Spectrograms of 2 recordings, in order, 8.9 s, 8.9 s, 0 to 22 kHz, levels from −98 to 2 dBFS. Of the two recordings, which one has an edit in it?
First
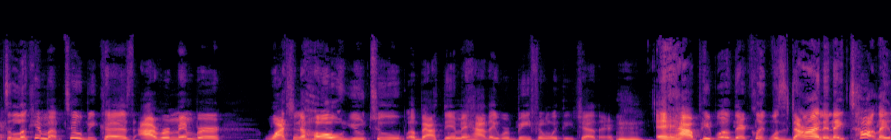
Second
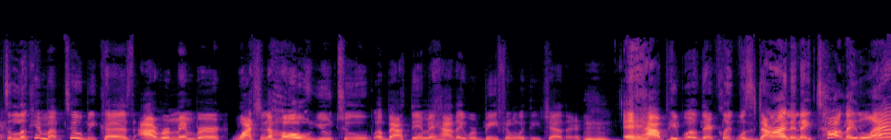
second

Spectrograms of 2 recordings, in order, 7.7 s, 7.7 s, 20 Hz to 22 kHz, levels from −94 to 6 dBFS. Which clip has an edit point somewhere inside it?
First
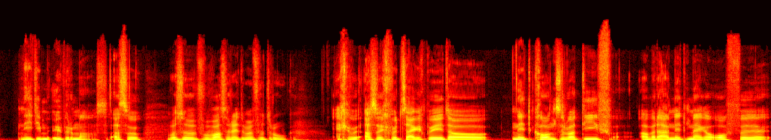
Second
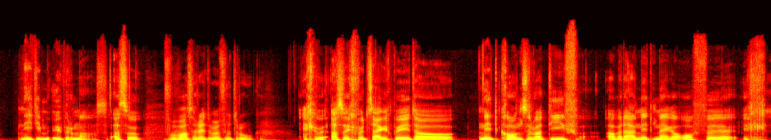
second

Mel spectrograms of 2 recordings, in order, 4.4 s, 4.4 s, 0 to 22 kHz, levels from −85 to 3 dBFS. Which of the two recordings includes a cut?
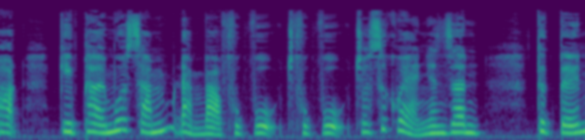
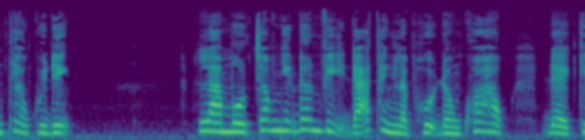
first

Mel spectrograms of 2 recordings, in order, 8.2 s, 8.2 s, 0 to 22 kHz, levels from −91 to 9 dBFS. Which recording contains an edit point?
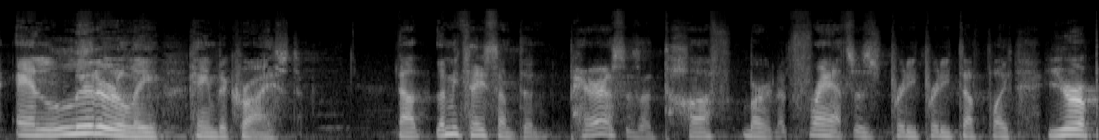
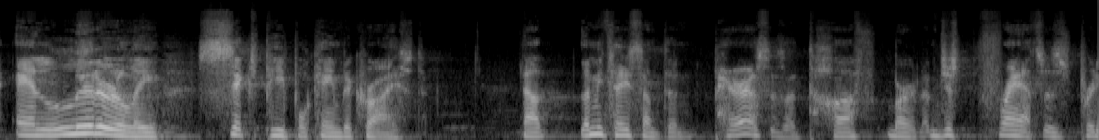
first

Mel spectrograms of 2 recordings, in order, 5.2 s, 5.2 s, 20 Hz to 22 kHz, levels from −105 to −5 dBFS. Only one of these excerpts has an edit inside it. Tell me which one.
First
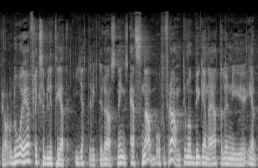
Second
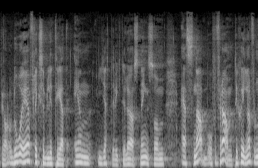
first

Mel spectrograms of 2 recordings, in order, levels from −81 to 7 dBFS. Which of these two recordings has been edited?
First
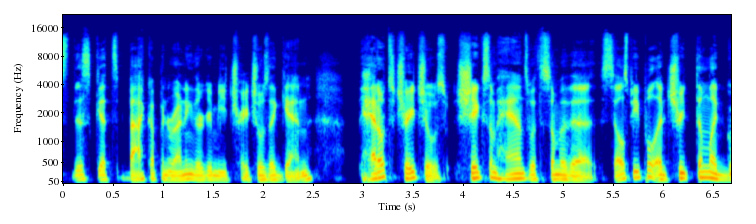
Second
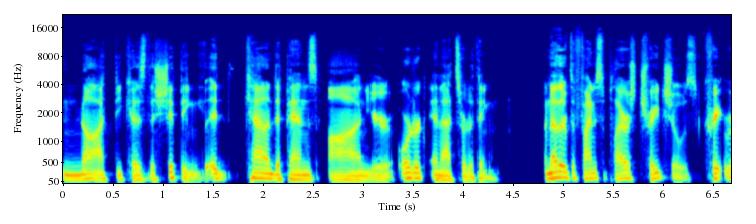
second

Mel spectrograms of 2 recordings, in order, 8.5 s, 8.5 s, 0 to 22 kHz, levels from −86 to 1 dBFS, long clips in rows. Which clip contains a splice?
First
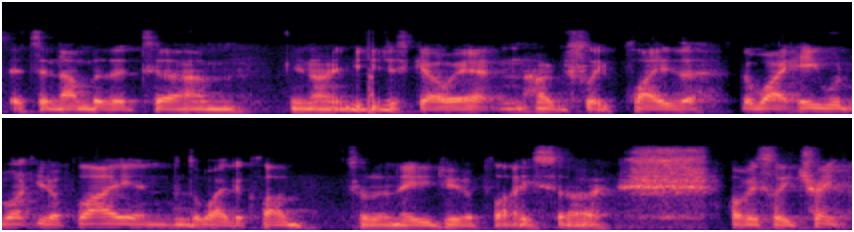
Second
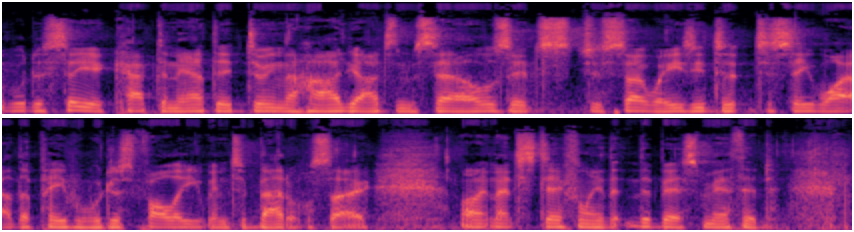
first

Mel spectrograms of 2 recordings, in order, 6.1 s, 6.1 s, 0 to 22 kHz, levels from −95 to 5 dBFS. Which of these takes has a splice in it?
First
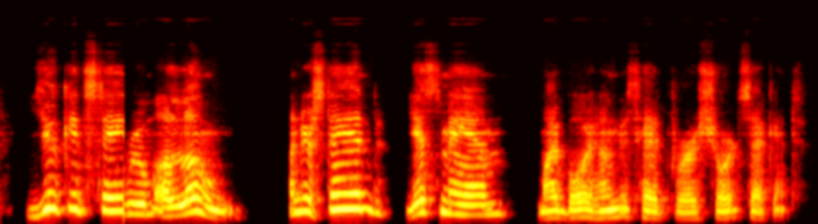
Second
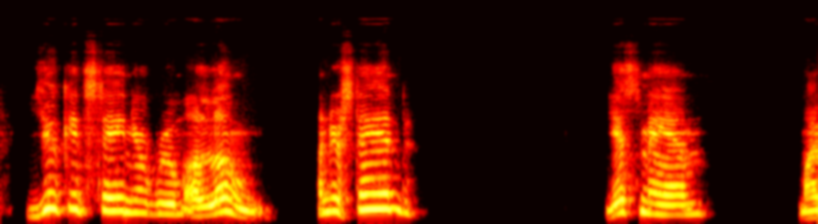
first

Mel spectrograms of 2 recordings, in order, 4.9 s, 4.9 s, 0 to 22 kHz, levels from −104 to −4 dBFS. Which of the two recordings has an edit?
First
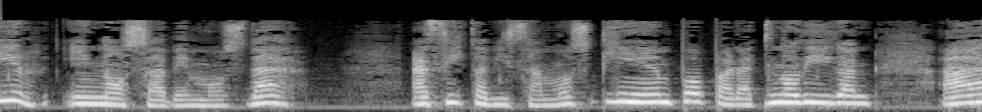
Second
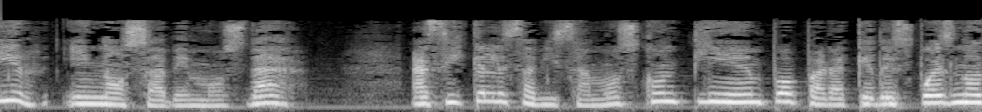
first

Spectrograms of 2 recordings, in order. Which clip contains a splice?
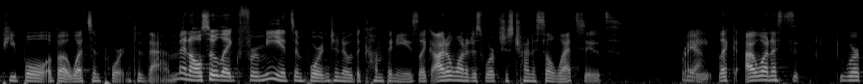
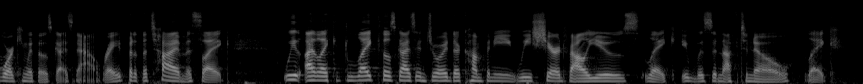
first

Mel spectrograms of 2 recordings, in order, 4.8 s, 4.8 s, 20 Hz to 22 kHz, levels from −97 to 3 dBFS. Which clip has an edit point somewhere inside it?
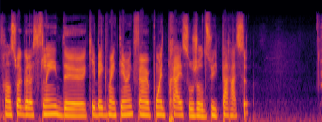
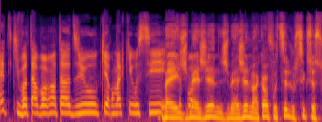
first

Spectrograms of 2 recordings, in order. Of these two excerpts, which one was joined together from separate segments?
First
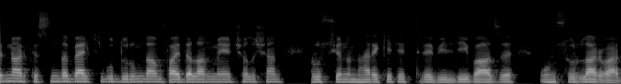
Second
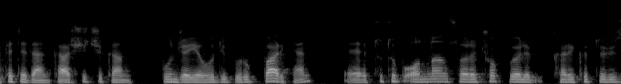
first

